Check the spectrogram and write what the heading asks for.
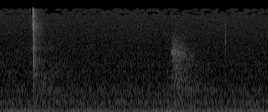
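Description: Near silence: room tone with a steady low hum and one faint, sharp computer-mouse click about a quarter of a second in, followed by a softer brief noise just after a second.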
